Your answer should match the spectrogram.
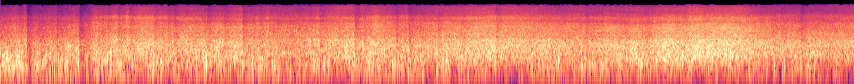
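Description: Sea surf washing against a rocky shore and wind buffeting the microphone, a steady rushing noise that swells a little near the end.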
